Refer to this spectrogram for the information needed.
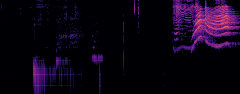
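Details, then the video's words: A pet parrot taught to say "mummy": soft human voice and a few clicks first, then a loud nasal harmonic phrase with a rising-falling sweep, indoors. "मम्मी बोलने वाला तोता _ Mummy Bolne Vala Tota _ Talking Parrot"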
